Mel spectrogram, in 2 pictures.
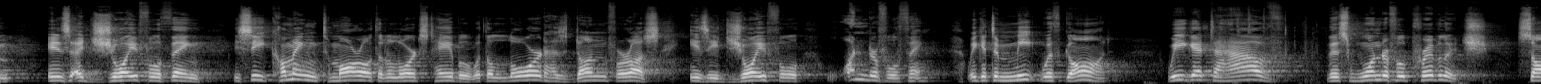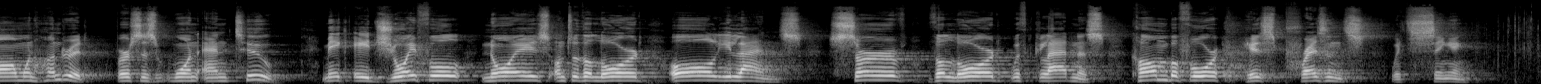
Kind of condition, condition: setting, large echoing room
